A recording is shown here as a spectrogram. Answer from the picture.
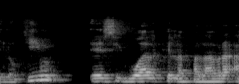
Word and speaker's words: Elohim: eloim aunque también muchas no se dice Elohim se dice eloim ná para qué Porque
